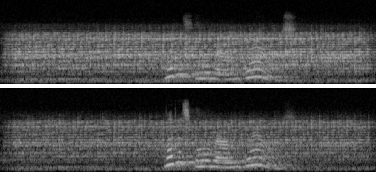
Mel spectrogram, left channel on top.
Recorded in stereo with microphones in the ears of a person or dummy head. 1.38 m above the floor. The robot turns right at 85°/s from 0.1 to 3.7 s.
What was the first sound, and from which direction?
A woman speaking, 65° right.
